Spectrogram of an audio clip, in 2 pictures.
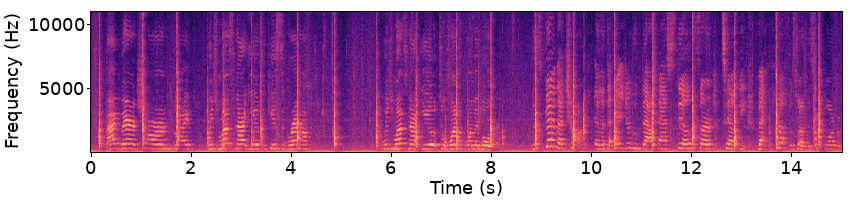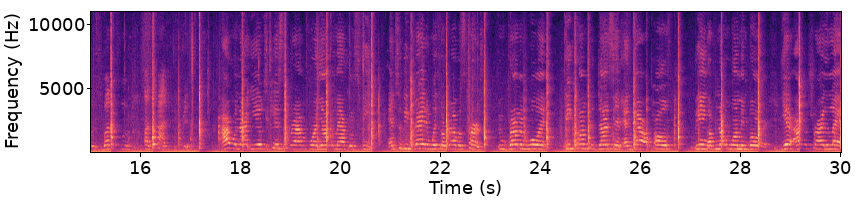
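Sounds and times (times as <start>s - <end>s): steady low hum: 0.0s - 30.0s
children's voices: 0.3s - 4.4s, 5.8s - 8.2s, 8.8s - 30.0s.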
